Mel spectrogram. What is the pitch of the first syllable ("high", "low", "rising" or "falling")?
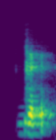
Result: high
